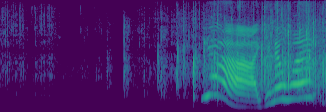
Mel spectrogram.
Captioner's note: applause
